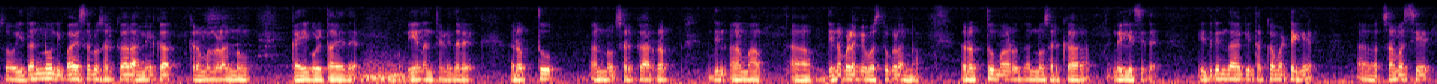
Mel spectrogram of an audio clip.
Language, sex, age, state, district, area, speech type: Kannada, male, 30-45, Karnataka, Udupi, urban, spontaneous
